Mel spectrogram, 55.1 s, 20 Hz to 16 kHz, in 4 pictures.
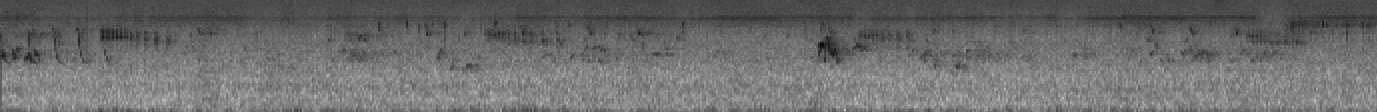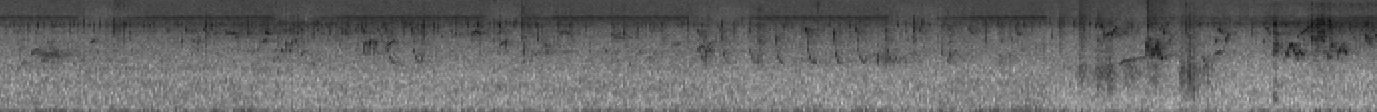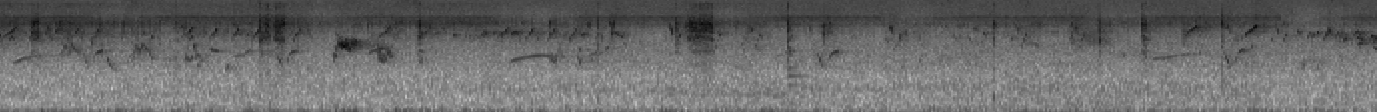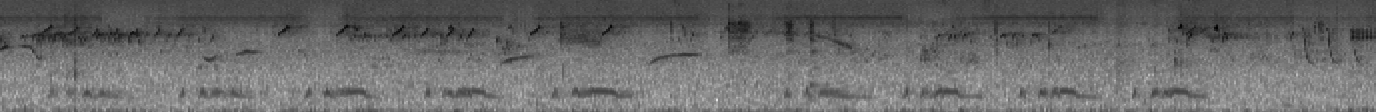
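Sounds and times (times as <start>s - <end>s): birds chirping: 11.1s - 55.0s.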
